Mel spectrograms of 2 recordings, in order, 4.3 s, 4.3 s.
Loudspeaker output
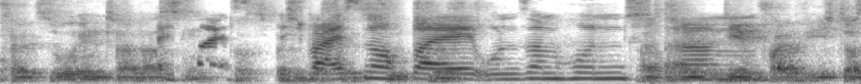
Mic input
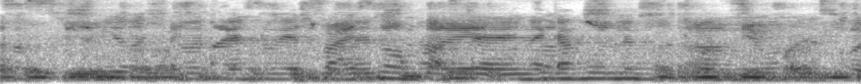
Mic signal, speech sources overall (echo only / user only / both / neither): both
